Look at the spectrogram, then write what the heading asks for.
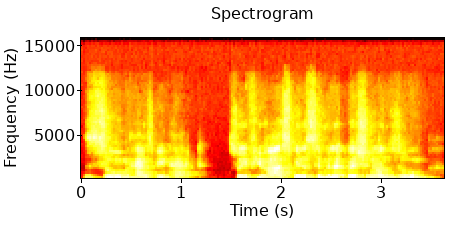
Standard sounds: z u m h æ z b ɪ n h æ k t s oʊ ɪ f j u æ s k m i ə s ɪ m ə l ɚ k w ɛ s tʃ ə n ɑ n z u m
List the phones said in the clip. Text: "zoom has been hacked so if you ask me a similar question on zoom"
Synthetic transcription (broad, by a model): z u m h æ z b ɪ n h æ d s oʊ ɪ f j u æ s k m i ə s ɪ m ə l ɚ k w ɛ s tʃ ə n ɑ n z u m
